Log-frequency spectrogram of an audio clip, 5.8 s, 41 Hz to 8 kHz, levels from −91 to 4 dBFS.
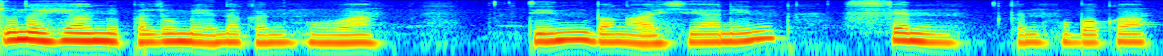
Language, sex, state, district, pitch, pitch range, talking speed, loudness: Mizo, female, Mizoram, Aizawl, 160 Hz, 150-175 Hz, 165 wpm, -18 LUFS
